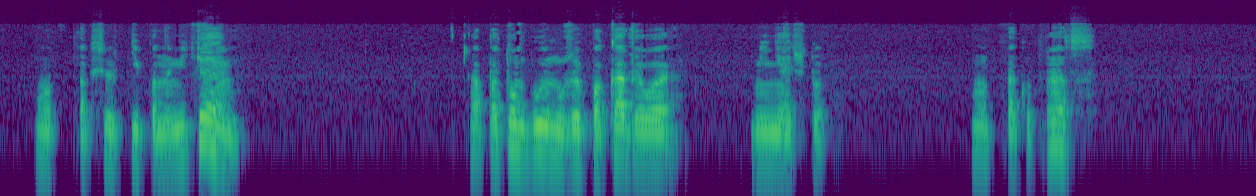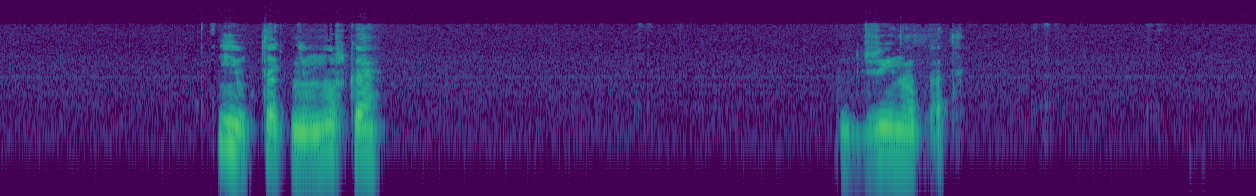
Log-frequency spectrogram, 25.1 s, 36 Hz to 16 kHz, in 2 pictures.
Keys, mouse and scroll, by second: 1.4 middle click, 2.9-3.5 scroll down 1, 3.5 middle click, 3.5-4.4 scroll down 1, 5.0 click, 7.8 g, 11.5 middle click, 14.4 click, 15.2-15.9 scroll up 4, 15.9-17.1 scroll down 1, 19.2 shift+click, 20.8 g, 24.4 click, 24.4 g.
